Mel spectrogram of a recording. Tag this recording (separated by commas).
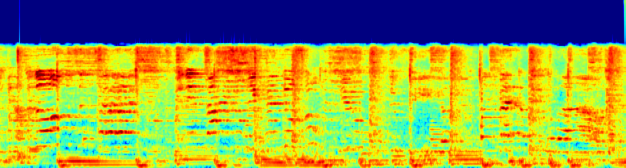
Music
